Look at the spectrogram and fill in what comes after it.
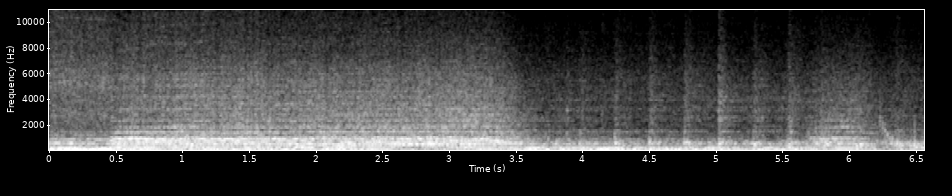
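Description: Freight train passing close by. A diesel locomotive horn sounds a long, steady chord that stops about three and a half seconds in, over the rumble of the locomotives and the noise of the freight cars' wheels rolling on the rails.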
